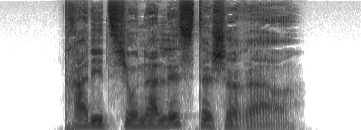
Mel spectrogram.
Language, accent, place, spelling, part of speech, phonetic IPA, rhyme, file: German, Germany, Berlin, traditionalistischerer, adjective, [tʁadit͡si̯onaˈlɪstɪʃəʁɐ], -ɪstɪʃəʁɐ, De-traditionalistischerer.ogg
- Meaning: inflection of traditionalistisch: 1. strong/mixed nominative masculine singular comparative degree 2. strong genitive/dative feminine singular comparative degree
